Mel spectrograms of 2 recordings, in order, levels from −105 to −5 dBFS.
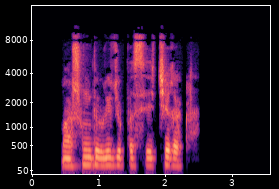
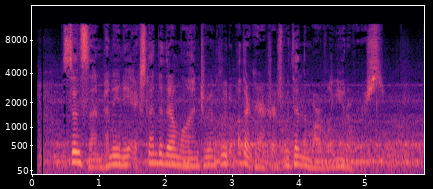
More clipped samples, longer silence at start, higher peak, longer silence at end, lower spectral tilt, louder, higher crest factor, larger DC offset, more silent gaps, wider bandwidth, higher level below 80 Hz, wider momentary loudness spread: neither; first, 0.45 s vs 0.1 s; first, -6 dBFS vs -18 dBFS; first, 1.1 s vs 0.05 s; second, -2.5 dB/octave vs -4.5 dB/octave; first, -25 LUFS vs -36 LUFS; about the same, 24 dB vs 20 dB; neither; first, 2.26-2.30 s vs none; second, 9.6 kHz vs 11.5 kHz; second, -74 dBFS vs -60 dBFS; first, 13 LU vs 8 LU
